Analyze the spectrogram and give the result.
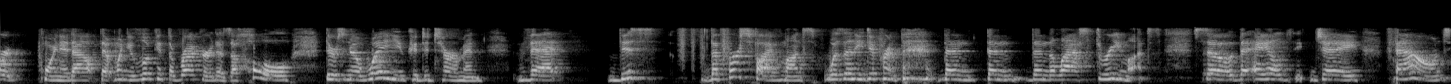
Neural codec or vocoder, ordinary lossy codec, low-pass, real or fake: none; AAC, 48 kbps; 5.4 kHz; real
